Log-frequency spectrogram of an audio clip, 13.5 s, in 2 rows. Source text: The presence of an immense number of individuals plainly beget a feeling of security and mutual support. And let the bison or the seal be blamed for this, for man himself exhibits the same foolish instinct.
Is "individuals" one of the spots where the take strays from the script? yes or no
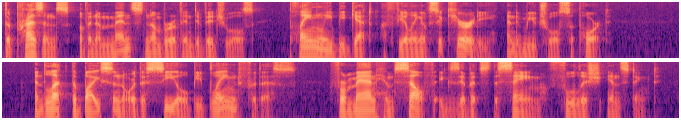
no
